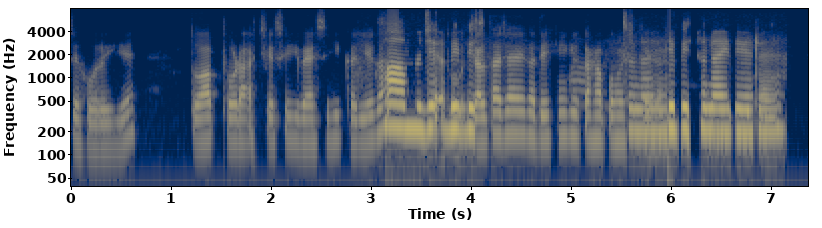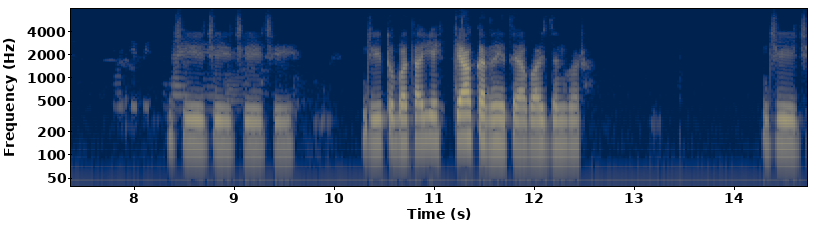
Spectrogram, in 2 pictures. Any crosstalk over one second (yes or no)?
no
